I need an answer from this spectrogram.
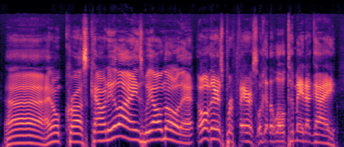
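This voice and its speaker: Man doing a local guy, rambling and gushing, high and lively pitch, dry sound. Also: quick pace, creaky, no room sound. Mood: gushing nostalgic. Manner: rambling, gushing, easily excited, stumbling restarts. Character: excitable rambling nostalgic local Scranton guy, middle-aged man. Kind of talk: comedic character review.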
